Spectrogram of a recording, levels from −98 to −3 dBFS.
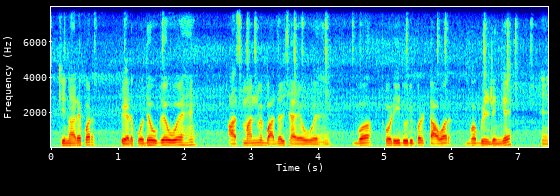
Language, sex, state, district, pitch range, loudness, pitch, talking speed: Hindi, male, Bihar, Lakhisarai, 105-130 Hz, -18 LUFS, 120 Hz, 170 wpm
